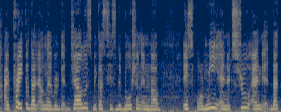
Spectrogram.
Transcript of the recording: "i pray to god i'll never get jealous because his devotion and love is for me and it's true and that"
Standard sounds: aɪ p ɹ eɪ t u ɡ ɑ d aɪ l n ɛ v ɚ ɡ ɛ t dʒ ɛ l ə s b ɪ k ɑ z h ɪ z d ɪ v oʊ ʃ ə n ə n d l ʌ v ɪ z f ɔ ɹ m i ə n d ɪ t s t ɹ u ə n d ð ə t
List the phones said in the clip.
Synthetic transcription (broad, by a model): aɪ p ɹ eɪ t u ɡ ɑ d aɪ l n ɛ v ɚ ɡ ɛ t dʒ ɛ l ə s b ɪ k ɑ s h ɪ s d ɪ v oʊ ʃ ə n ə n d l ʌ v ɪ s f ɔ ɹ m i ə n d ɪ t s t ɹ u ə n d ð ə t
